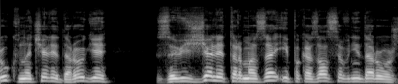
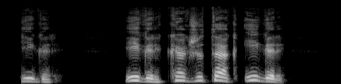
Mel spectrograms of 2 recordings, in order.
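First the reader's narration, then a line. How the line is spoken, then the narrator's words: Weak mumble, mother. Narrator (Russian): слабым голосом бормотала мать Ларисы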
